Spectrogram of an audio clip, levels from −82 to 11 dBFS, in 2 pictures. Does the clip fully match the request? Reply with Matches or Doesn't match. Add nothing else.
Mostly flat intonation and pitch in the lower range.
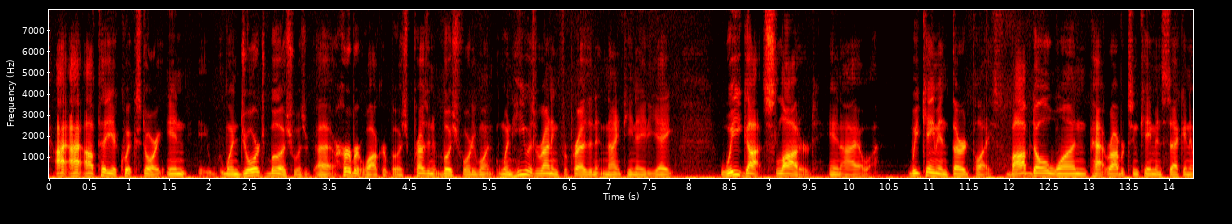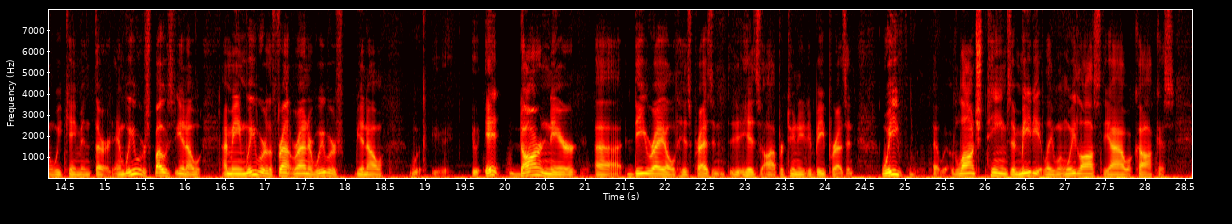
Doesn't match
